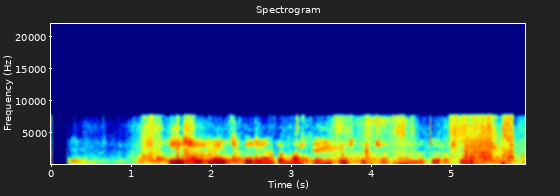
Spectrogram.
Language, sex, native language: Icelandic, male, Icelandic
